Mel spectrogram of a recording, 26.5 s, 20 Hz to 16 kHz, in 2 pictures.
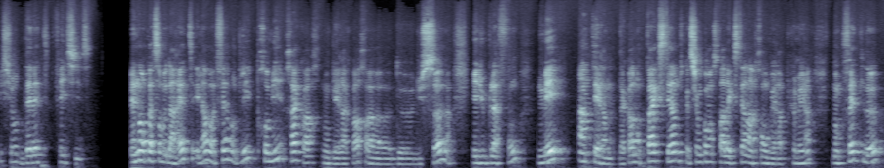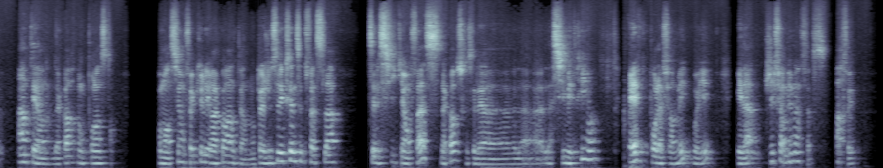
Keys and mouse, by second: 1.8-2.6 drag, 2.6-2.9 middle drag, 3.3 shift+middle drag, 3.8-4.2 middle drag, 4.9 shift+middle drag, 5.5-6.3 middle drag, 6.7 middle drag, 7.1-7.7 shift+middle drag, 8.0 middle drag, 8.8 shift+middle drag, 9.7 shift+middle drag, 12.2 middle drag, 14.1-14.6 middle drag, 15.1-15.4 middle drag, 15.7 shift+middle drag, 16.6 shift+middle drag, 17.4 right click, 17.9 middle drag, 18.3 middle drag, 19.5 shift+right click, 19.8-20.4 shift+middle drag, 23.3-24.0 middle drag, 26.3 shift+middle drag.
